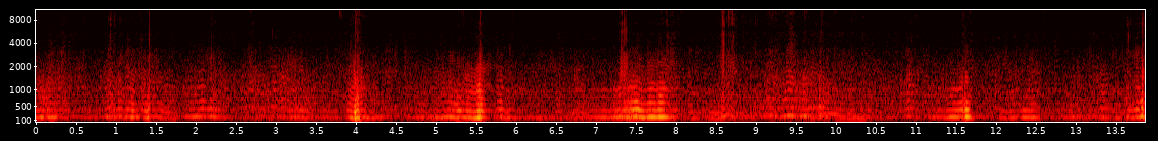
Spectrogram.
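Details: A steady low drone of honey bees in their hive runs throughout, with swelling surges of buzzing. Scattered sharp knocks and taps sound every few seconds over the hum.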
